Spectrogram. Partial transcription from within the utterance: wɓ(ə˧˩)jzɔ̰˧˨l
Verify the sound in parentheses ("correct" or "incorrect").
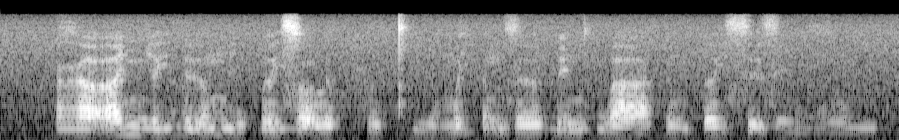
incorrect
